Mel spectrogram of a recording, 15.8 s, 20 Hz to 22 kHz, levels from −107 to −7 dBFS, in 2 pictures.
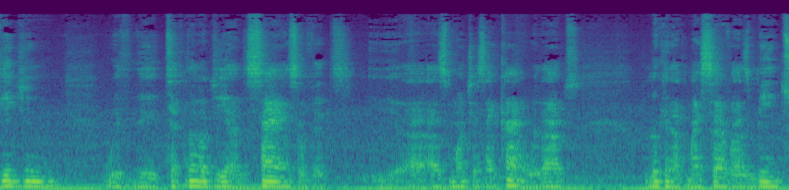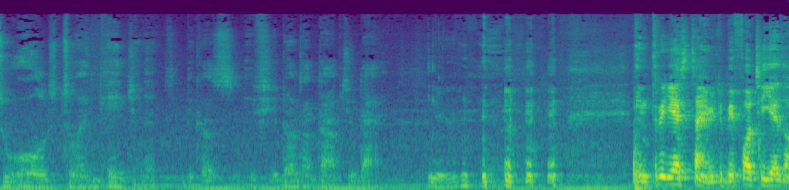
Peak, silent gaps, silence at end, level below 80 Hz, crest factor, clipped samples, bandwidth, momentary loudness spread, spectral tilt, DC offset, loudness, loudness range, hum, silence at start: -2 dBFS; none; 0 s; -42 dBFS; 26 dB; under 0.1%; 16 kHz; 23 LU; -4.5 dB/octave; under 0.1%; -27 LUFS; 15 LU; none; 0 s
